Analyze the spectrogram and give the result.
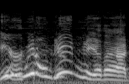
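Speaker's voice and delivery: stumbling classic film-star delivery, tripping over the start. Asked to say ghosts and goblins, answering in a Jimmy Stewart voice. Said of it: "it's not me doing the voice".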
